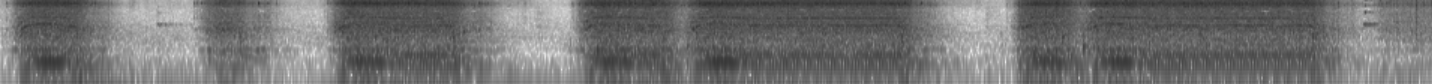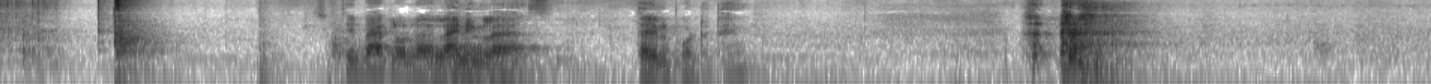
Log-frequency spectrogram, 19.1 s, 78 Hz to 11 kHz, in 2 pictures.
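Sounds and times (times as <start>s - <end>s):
industrial sewing machine stitching: 0.0s - 10.0s.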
